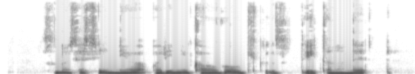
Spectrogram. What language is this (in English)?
Japanese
